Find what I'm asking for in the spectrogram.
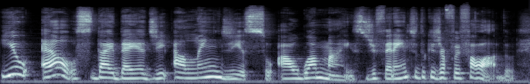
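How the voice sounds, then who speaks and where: A Brazilian woman teaching English, modelling phrases slowly for learners to repeat. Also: medium pitch, animated, a bit bright, husky. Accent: Brazilian Portuguese. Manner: slow, deliberate model pronunciation. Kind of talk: language lesson with repeat-after-me drills.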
